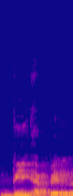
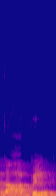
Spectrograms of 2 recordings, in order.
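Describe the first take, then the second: First: 'The' is said with an ee vowel. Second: 'The' is said with an uh vowel. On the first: The speaker calls it right. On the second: The speaker calls it wrong.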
